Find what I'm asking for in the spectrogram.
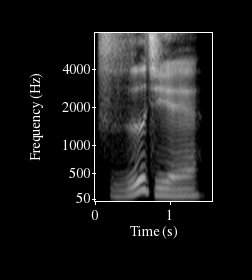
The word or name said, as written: shi4 jie4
